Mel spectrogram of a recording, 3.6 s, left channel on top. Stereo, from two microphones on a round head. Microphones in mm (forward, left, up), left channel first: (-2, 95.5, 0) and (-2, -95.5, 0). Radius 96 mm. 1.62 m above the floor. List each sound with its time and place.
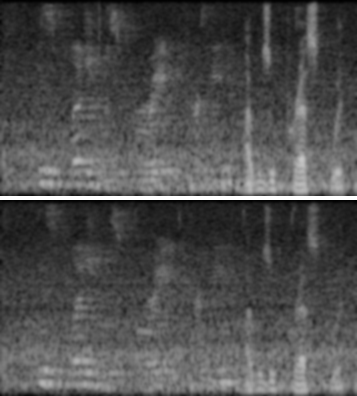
0.4 s a woman speaking: 60° left (ahead or behind), 8 m
2.4 s a man speaking: 45° left (ahead or behind), 0.5 m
